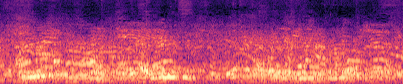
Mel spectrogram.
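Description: Indistinct chatter of several people talking at once, close by.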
